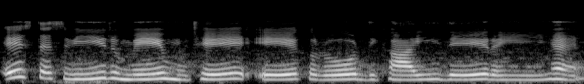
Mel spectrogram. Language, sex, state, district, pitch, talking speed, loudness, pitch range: Hindi, female, Madhya Pradesh, Katni, 235 Hz, 105 wpm, -14 LUFS, 220-250 Hz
